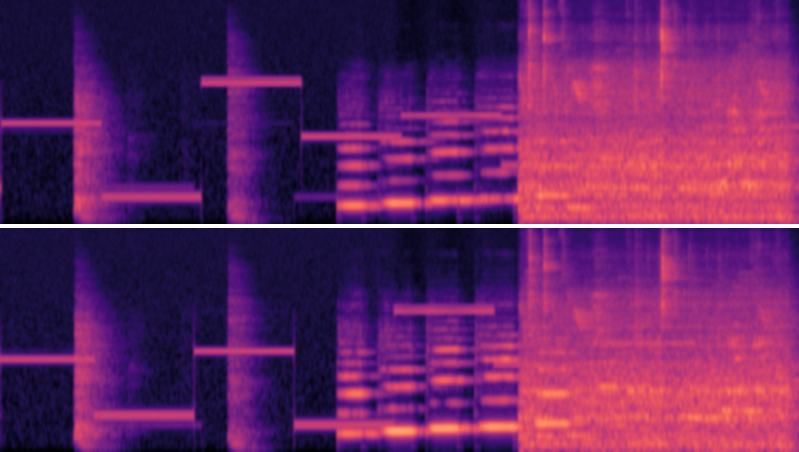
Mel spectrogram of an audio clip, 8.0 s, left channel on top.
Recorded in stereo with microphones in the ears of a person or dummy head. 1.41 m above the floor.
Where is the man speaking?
60° left (ahead or behind), 4.5 m; by 2.5 s 75° left (ahead or behind), 5 m.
